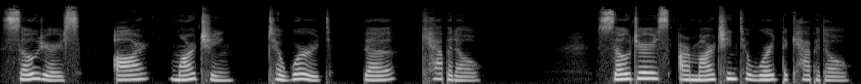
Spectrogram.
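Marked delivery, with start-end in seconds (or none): 0.0-4.8 slow, word by word; a teacher's slow model reading for learners to follow. Shown as a demonstration. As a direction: read it slowly with clear gaps between words. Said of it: "我们慢慢来读".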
